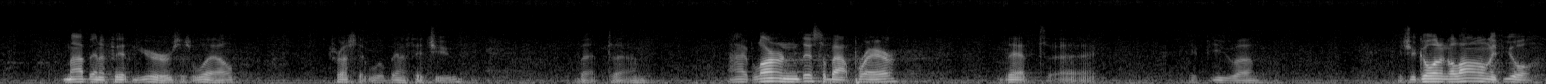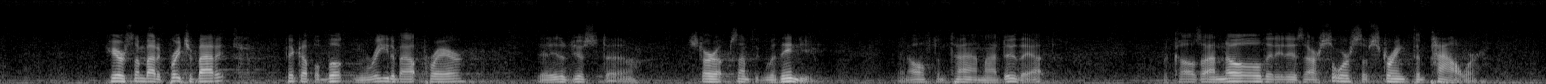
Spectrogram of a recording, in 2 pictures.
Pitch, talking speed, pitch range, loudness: 110 Hz, 130 wpm, 95-125 Hz, -26 LUFS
